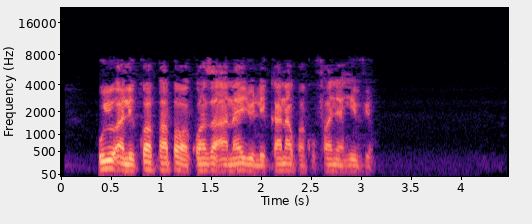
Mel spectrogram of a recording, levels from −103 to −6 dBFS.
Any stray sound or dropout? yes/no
no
